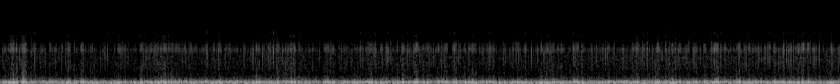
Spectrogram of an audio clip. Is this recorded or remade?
recorded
